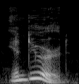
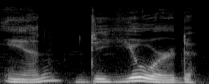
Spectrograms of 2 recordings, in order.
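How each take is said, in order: First: Said in the usual way. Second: ENDURED slowly pulled apart, in... d-yourd. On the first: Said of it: "if I just say it normally". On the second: Shown as a demonstration. Teacher slowing a word down for English learners, said slowly. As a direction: stretch "endured" out syllable by syllable. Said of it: "If you say it slowly".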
